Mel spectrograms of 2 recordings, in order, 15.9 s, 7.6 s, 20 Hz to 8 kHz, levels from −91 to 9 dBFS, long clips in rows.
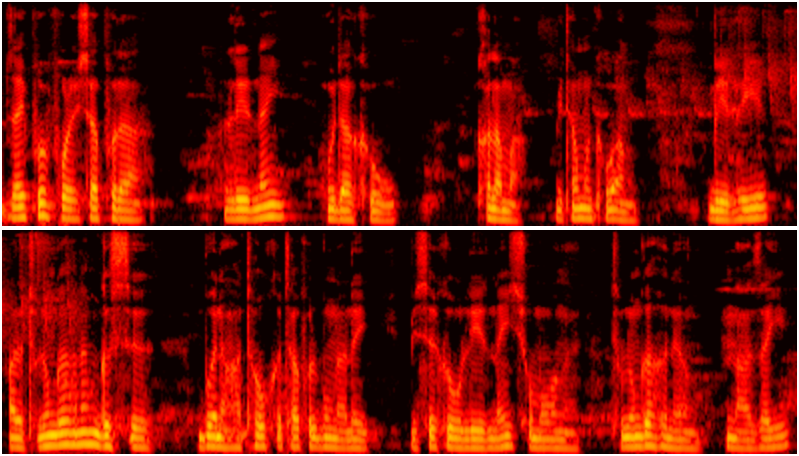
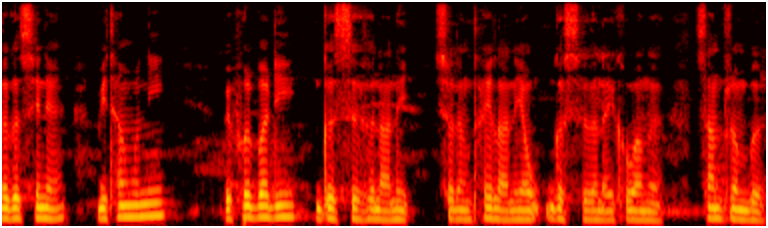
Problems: constant background noise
